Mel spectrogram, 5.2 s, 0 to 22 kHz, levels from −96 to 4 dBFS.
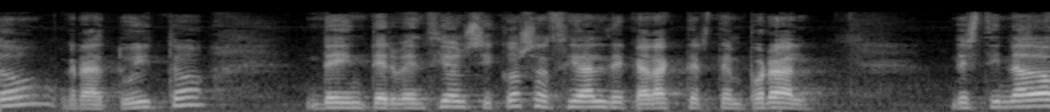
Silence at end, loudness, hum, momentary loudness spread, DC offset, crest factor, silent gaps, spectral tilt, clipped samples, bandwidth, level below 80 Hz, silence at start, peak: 0 s; -29 LUFS; none; 10 LU; under 0.1%; 20 dB; none; -4 dB/octave; under 0.1%; 14.5 kHz; -66 dBFS; 0 s; -8 dBFS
